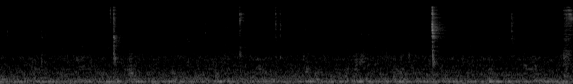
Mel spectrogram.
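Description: Close-up eating sounds: soft, wet mouth clicks and lip smacks of someone chewing a mouthful of grits. One sharper click comes about four seconds in, over a low steady hum.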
